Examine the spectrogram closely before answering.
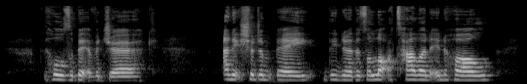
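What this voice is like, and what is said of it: Northern English accent. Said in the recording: “You're clearly from the north. You can't hide it.”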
